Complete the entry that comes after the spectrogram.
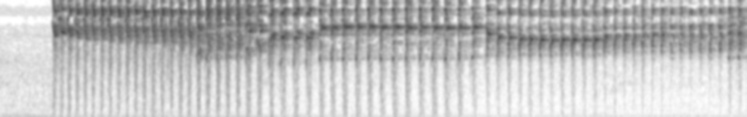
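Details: Young fighter-type lovebird singing a long-duration song: after a brief quiet start, an unbroken, rapid, buzzy rattle of high chattering notes, roughly eight per second, sustained throughout with slight shifts in pitch.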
